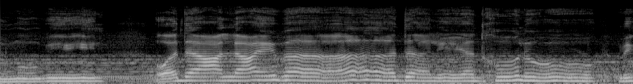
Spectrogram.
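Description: Male voices singing an Islamic nasheed without words: a low voice holds a long note under a lead voice. The lead swoops up just under two seconds in and then sings long, wavering, ornamented vowels.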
